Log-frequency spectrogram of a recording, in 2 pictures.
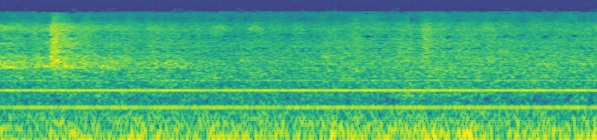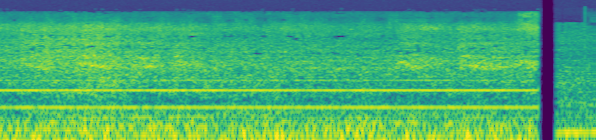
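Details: Steady electrical hum with several fixed tonal lines over a low rumble and faint hiss, no animal voice, then a brief dropout to silence near the end.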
